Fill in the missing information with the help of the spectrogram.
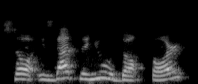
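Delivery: "is that the new doctor" with a lift at the end; rising intonation. Shown as a demonstration. Teacher repeating the example question, rising on "doctor". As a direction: raise the voice on "doctor". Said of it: "the sentence is going up".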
